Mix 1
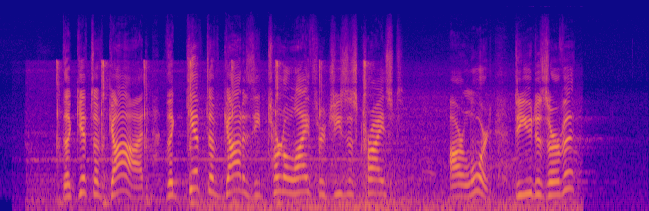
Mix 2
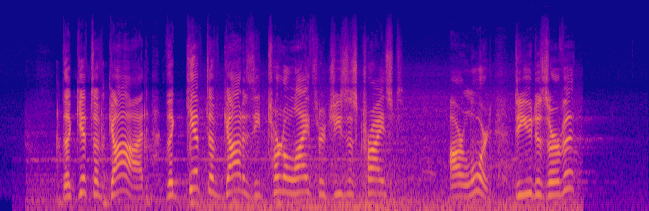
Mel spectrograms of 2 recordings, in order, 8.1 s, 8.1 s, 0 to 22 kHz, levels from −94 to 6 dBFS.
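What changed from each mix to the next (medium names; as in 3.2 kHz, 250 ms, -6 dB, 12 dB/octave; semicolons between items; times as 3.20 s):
first sound: add distance through air 480 m; master: add tone controls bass +1 dB, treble -3 dB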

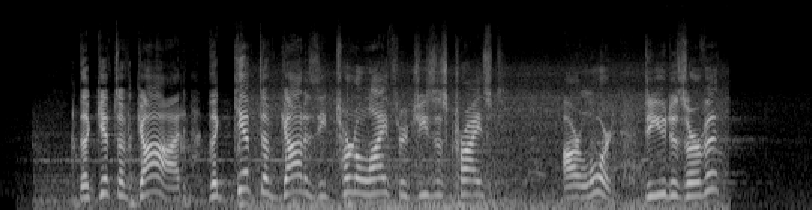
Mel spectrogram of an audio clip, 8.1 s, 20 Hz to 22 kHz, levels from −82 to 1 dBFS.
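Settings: second sound: add treble shelf 2.4 kHz +11.5 dB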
